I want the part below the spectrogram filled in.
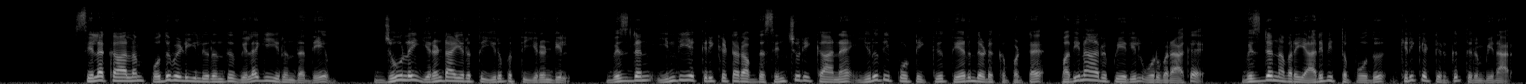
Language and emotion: Tamil, neutral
